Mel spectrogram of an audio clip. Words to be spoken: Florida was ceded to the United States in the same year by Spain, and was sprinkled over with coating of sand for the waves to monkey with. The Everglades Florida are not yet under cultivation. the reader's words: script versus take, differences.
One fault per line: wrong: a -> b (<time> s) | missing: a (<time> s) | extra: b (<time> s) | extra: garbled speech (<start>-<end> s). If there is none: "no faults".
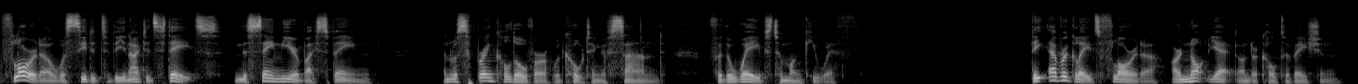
no faults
